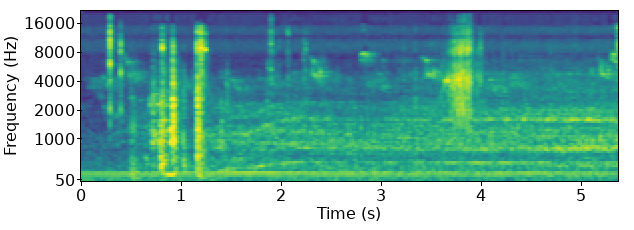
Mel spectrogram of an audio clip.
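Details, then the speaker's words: A couple of latch clicks, then a quiet steady motor hum as the power liftgate of a 2013 BMW X5 E70 opens via the factory remote. By design the remote can open but not close it, so a relay override is planned; normal operation. "You can open the trunk with the remote, but you can't close it."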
